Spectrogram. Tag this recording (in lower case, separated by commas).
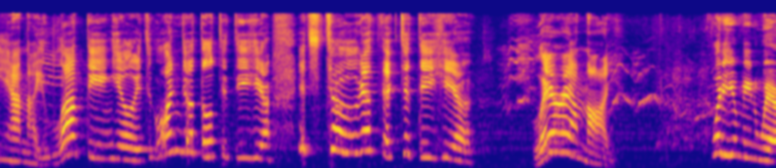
speech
